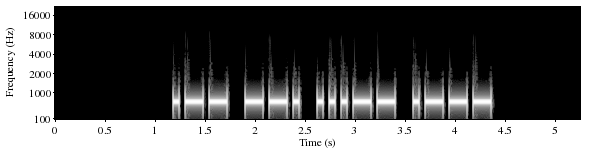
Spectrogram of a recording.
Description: Morse code, heard as a keyed tone, about 20 wpm, 700 Hz. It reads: WG3J
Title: USA Call Signs - 4 Characters - 6x Character Spacing - 20wpm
